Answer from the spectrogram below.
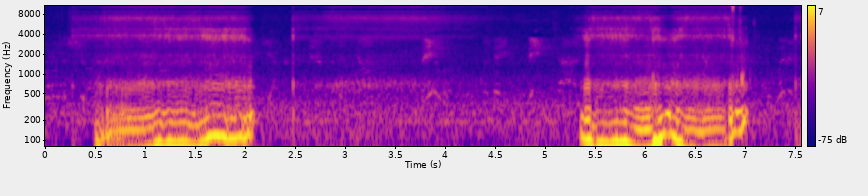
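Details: Ordinary snoring in a sleeping dog: low, buzzing, vibrating snores on each breath in, with quiet breaths out between them.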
